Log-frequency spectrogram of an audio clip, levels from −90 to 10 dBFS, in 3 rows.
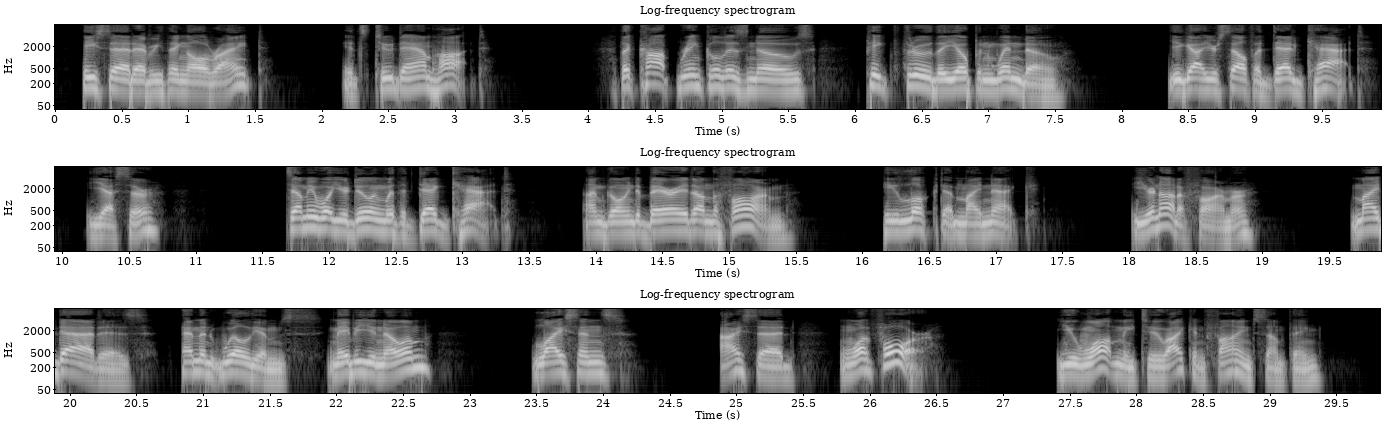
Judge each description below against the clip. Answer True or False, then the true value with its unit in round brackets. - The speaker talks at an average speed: True (150 wpm)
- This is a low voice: True (125 Hz)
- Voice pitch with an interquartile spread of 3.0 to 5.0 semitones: False (5.6 semitones)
